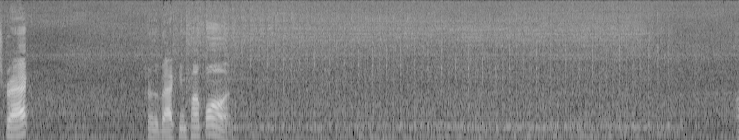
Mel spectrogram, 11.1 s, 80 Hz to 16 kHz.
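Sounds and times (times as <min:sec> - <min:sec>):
vacuum pump humming and hissing: 0:00.0 - 0:11.0.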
